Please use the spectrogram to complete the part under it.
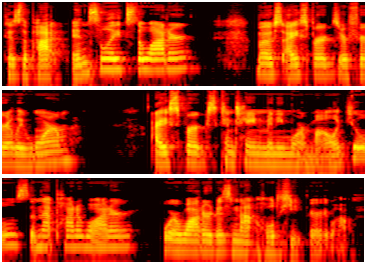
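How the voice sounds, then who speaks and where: A woman's voice: lowish voice, moderate pace, vocal fry. A young woman teacher reading test questions aloud and rephrasing them playfully for her students, recorded at her computer. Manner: reads each question, then rephrases it playfully.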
